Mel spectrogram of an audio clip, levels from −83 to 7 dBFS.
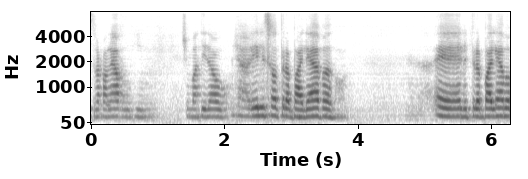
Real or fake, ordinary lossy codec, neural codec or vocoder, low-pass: fake; none; codec, 16 kHz, about 1 kbps, DyCAST, with the encoder's durations; none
